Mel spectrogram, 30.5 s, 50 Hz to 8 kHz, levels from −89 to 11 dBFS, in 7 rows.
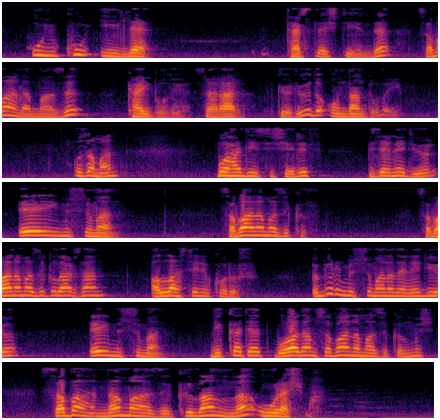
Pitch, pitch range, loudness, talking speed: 170 Hz, 130-195 Hz, -18 LUFS, 95 wpm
